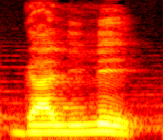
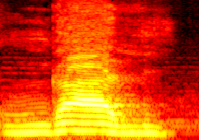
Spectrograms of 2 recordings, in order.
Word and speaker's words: Galilée: Donc le mot Galilée qui est un abus de langage se prononce Ngali.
